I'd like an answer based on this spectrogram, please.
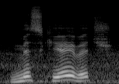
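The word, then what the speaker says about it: Mickiewicz: important in Polish literature his name is Adam Miscavige right correct yep got it again check me check my pronunciation and this fella is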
